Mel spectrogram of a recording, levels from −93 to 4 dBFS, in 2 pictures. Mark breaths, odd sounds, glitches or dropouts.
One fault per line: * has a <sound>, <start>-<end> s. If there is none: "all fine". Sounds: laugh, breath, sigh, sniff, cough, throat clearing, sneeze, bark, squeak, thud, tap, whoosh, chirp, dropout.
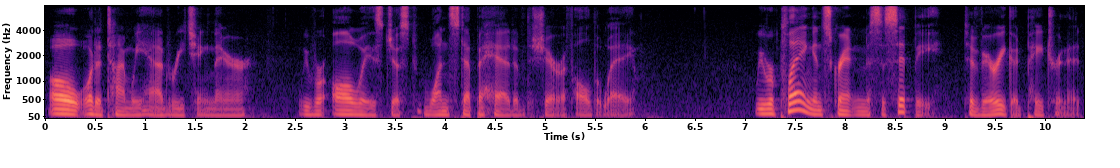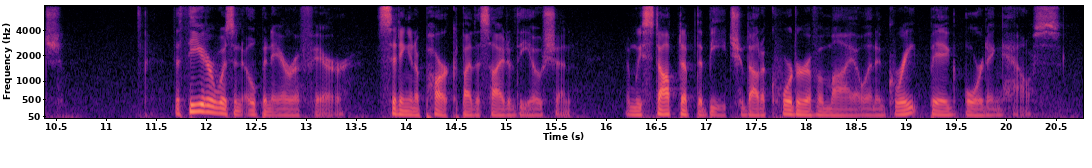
all fine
